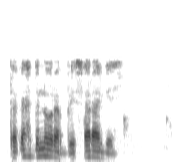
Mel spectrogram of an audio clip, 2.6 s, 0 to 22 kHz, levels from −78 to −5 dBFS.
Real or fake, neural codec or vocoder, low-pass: real; none; 5.4 kHz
